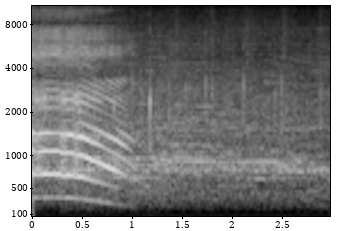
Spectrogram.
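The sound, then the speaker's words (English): A church audience shouts and cheers together in praise to the Lord, a loud burst of many raised voices that eases after a second into a steady crowd roar with a few scattered claps. “If God, oh come on, lift your voices and shout unto the Lord.”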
